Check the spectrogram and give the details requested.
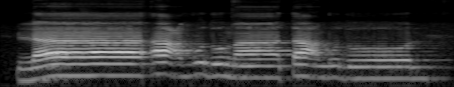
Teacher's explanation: لام کے ساتھ الف بھی ہے اور مد بھی ہے، کھینچ کے پڑھیں گے۔ اعبدو کو جھٹکے سے عین نکالنا ہے، کیونکہ حمزہ عین سے جب ملے گا تو جھٹکا پیدا ہوتا ہے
